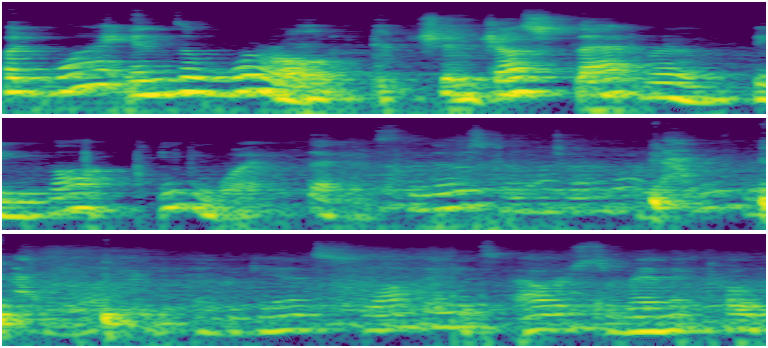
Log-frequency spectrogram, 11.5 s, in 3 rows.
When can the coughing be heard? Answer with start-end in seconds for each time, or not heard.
1.4-3.4, 7.0-8.3.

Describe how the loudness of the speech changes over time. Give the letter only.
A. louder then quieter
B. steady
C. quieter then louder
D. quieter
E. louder
C.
